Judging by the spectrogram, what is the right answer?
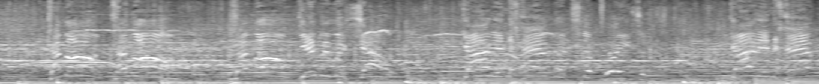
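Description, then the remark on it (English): A church audience claps and shouts praise to the Lord together, a steady, loud wash of many overlapping voices and scattered handclaps over a low continuous hum. “Give the Lord a clap offering. Come on, give him a shout.”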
